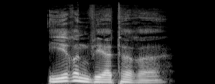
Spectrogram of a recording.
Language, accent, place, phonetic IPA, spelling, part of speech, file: German, Germany, Berlin, [ˈeːʁənˌveːɐ̯təʁə], ehrenwertere, adjective, De-ehrenwertere.ogg
- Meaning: inflection of ehrenwert: 1. strong/mixed nominative/accusative feminine singular comparative degree 2. strong nominative/accusative plural comparative degree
